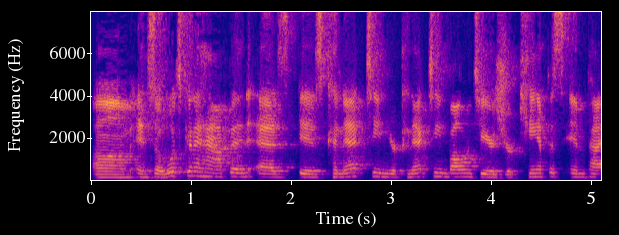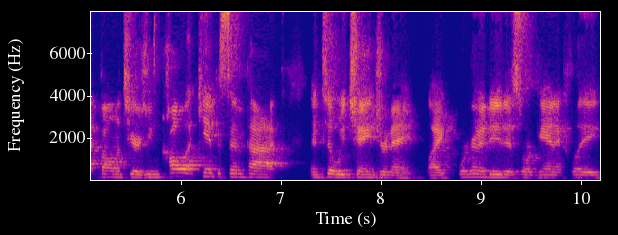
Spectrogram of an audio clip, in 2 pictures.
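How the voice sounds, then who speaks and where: A man's unremarkable speaking voice, fairly high in pitch, with ordinary pitch variation. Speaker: church staff member leading volunteer training. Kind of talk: online training presentation. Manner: casual with many fillers.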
